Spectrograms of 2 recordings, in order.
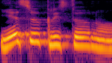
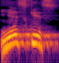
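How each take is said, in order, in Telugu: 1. పేరులోని ప్రతి అక్షరాన్నీ స్పష్టంగా పలుకుతారు. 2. కొన్ని శబ్దాలను వదిలేసి, రెండు అక్షరాలకు కుదిస్తారు.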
